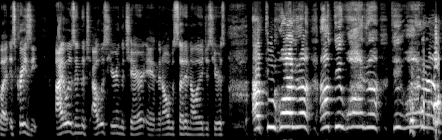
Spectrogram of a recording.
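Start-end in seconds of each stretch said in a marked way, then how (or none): 5.0-8.9 very loud, very high, slow, drawn-out shrill scream. Retelling hearing a fan nearby during a match: imitating someone screaming. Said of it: "were you screaming, like, like, Tijuana".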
